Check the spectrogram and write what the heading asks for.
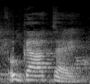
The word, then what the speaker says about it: Ugarte: Moving around, Ugarte. I love saying that word. Isn't it a wonderful name? Is that how you actually pronounce it? Ugarte.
